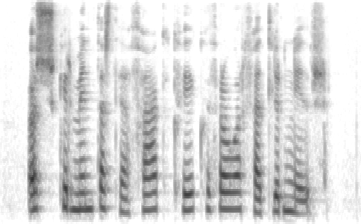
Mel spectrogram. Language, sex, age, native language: Icelandic, female, 40-49, Icelandic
